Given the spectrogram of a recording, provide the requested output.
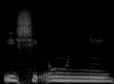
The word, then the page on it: ixiuni: Mixtec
